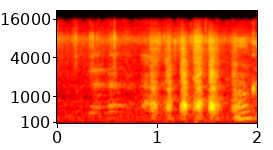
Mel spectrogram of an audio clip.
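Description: A woman's voice making short, wordless, pitched murmuring sounds for about a second and a half, ending in a spoken "okay".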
